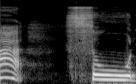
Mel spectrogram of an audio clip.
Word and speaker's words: สูตร: อยู่ หลัง ตัว สะกด แต่ ว่า เวลา อ่าน เรา จะ ไม่ อ่าน ออก เสียง เรือ นะ คะ อ่า ดัง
